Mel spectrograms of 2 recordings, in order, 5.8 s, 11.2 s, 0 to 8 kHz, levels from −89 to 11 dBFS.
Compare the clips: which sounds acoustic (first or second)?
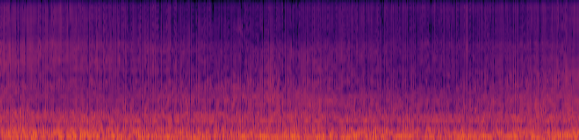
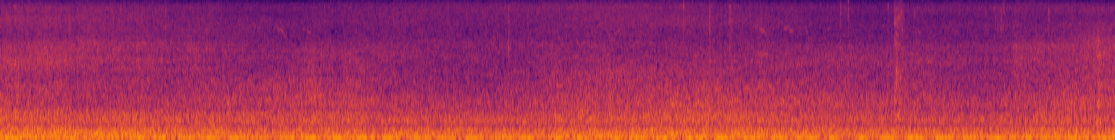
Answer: second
